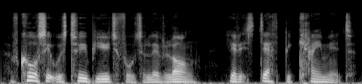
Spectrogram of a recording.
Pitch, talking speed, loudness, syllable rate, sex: 120 Hz, 230 wpm, -16 LUFS, 5.9 syllables/s, male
